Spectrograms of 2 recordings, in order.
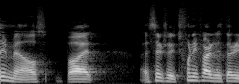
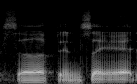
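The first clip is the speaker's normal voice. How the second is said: slow, soft, low mopey voice; soft and sad; 7 semitones lower, 5 dB quieter, much slower than usual. Shown as a demonstration. Showing what the brand tone must avoid, slow and mopey. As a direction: let it sink, slow and soft.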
